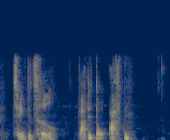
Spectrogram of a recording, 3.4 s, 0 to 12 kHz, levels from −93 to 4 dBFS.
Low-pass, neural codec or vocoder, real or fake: 7.2 kHz; none; real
